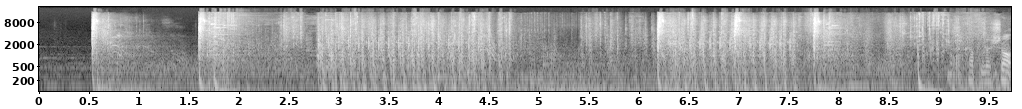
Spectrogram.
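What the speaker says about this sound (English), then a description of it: "Shots in there." Gunfire in the video game Dune Awakening, bursts of loud rapid shots that start abruptly and run in long chattering stretches, with short pauses between volleys.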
